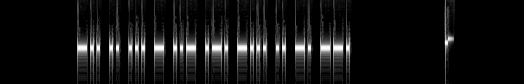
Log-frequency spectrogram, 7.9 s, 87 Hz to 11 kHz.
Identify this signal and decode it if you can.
Morse code, heard as a keyed tone, about 25 wpm, 700 Hz. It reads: DISTURBING
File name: 10 Letter Words - First 3 Letters Given - 25wpm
